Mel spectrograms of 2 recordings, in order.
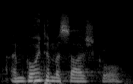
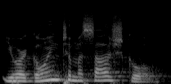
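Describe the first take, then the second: First: Said in the usual way. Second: Slow, louder, firmly commanding; Swami's command. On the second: Retold or imitated. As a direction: issue it as a measured, weighty order. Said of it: "like a command".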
